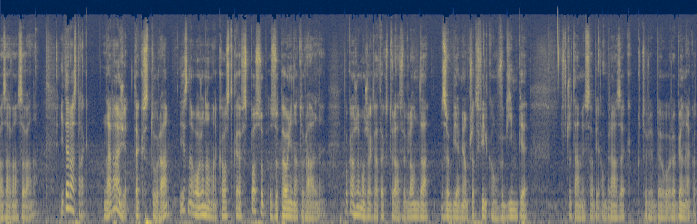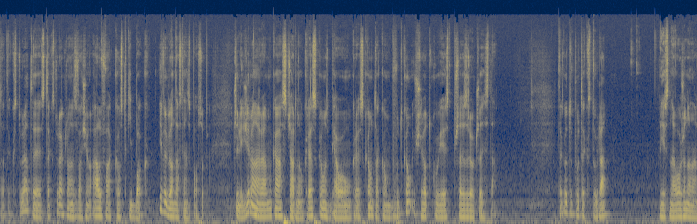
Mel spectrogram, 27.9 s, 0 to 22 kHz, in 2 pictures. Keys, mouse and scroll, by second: 0.7 middle click.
